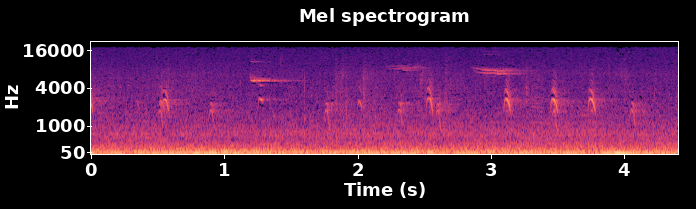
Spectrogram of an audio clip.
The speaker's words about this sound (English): I think that's a quail also.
